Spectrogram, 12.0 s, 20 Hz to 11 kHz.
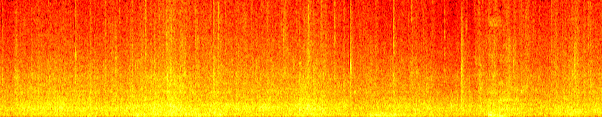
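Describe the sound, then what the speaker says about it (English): Rain mixed with small hail, about 3/8 inch, falls in a dense, steady roar, with scattered sharper pellet impacts standing out across the downpour. "That's the size of that hail right there."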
